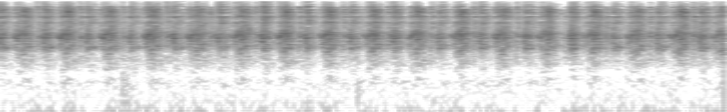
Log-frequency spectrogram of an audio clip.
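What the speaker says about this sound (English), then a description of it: "use the drill. We're going to twist." A power drill twists embroidery floss into cord, producing a steady, close rubbing rasp with a quick, even pulse that runs unbroken throughout.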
